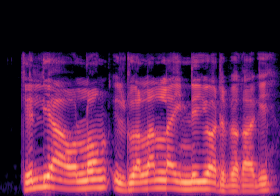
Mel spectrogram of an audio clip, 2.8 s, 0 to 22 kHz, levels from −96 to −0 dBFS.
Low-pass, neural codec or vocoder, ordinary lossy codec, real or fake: 7.2 kHz; none; MP3, 96 kbps; real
